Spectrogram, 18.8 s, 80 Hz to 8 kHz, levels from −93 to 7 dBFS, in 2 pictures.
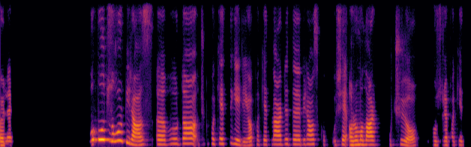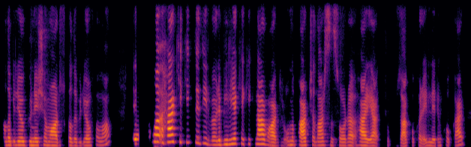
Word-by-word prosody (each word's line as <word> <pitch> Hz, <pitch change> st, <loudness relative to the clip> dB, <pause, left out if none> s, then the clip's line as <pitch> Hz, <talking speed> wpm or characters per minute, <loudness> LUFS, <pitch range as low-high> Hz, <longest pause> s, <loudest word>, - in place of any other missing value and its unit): böyle 200 Hz, +1 st, 0 dB, 1.5 s
O -, -, +4 dB
bod -, -, +10 dB
zor 430 Hz, +1 st, +3 dB
biraz, 240 Hz, -5 st, +1 dB
eee, 235 Hz, -1 st, 0 dB
burada 275 Hz, +1 st, 0 dB
çünkü 250 Hz, +1 st, -28 dB
paketli 270 Hz, +1 st, -5 dB
geliyor 205 Hz, -6 st, -3 dB
paketlerde 240 Hz, +2 st, -4 dB
de 240 Hz, -1 st, -3 dB
biraz 250 Hz, 0 st, -4 dB
ko 230 Hz, -3 st, -23 dB, 0.2 s
şey 220 Hz, +3 st, -4 dB
aromalar 225 Hz, +1 st, +3 dB, 0.3 s
uçuyor, 210 Hz, -5 st, -4 dB, 0.3 s
uzun 205 Hz, -1 st, -10 dB
süre 205 Hz, 0 st, -6 dB
paketli 210 Hz, 0 st, -13 dB, 0.2 s
kalabiliyor, 200 Hz, 0 st, -3 dB
güneşe 190 Hz, 0 st, -4 dB
maruz 185 Hz, -1 st, -1 dB
kalabiliyor 180 Hz, -1 st, -8 dB
falan, 205 Hz, +4 st, -9 dB
eee, 330 Hz, -, -14 dB, 0.8 s
ama 375 Hz, -1 st, +8 dB
her 370 Hz, +1 st, +10 dB
kekik 350 Hz, -1 st, -13 dB
de 305 Hz, -3 st, -8 dB
değil, 280 Hz, -7 st, -9 dB
böyle 220 Hz, +1 st, -3 dB
bilye 245 Hz, +3 st, 0 dB
kekikler 255 Hz, -1 st, +1 dB
vardır. 175 Hz, -3 st, -2 dB
Onu 210 Hz, 0 st, -10 dB
parçalarsın, 195 Hz, -1 st, -1 dB
sonra 180 Hz, +1 st, -7 dB
her 185 Hz, -1 st, +3 dB
yer 170 Hz, 0 st, -3 dB
çok -, -, -31 dB
güzel 155 Hz, -2 st, -3 dB
kokar, 180 Hz, 0 st, -15 dB
ellerin 175 Hz, 0 st, -9 dB
kokar. 185 Hz, +3 st, -8 dB
220 Hz, 145 wpm, -23 LUFS, 190-255 Hz, 1.5 s, bod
